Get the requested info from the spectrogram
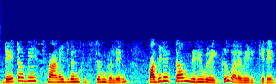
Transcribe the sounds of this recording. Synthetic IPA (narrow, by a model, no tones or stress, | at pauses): ɖeːʈaːbeːsmaːneːd͡ʒmɛɳʈsɪsʈɐmɡɐɭɪn | pɐðɪnɛʈːaːmʋɪɾɪʋɯɾɐɪkːɯʋɐɾɐʋɐɪɾɯkːɪrḛːn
